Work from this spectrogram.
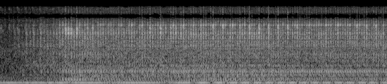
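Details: Toyota Yaris engine running steadily with an uneven rattle and thin high squeal over it as it revs, from the belt area; drive belt tensioner suspected and replaced.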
